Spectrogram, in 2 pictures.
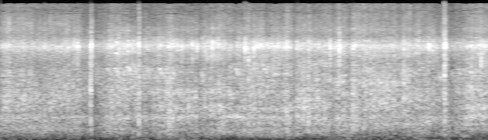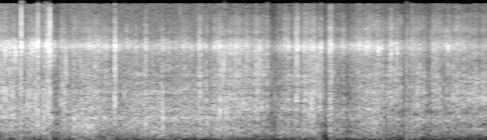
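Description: Skateboard wheels rolling over rough pavement: a steady gritty noise with scattered clicks and ticks.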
